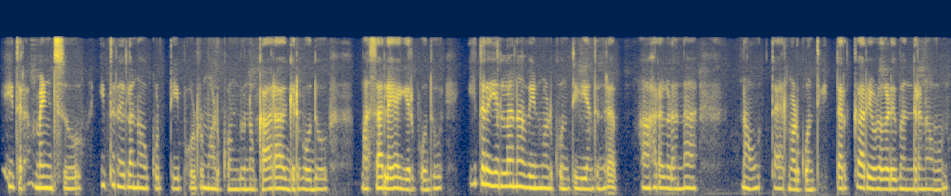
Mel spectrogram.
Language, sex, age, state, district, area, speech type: Kannada, female, 18-30, Karnataka, Gadag, rural, spontaneous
